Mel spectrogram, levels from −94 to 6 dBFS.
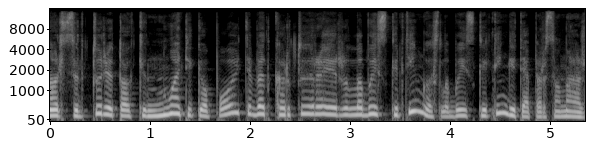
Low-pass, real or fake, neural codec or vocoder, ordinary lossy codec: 14.4 kHz; fake; vocoder, 44.1 kHz, 128 mel bands every 512 samples, BigVGAN v2; MP3, 96 kbps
